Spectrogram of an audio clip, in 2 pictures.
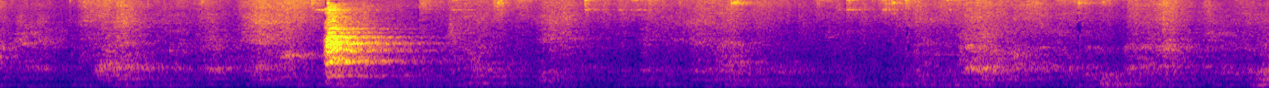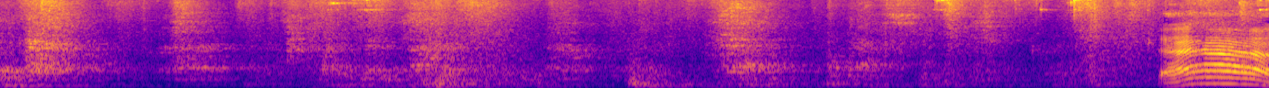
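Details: Two pet dogs, a cane corso named Zeus and a mini schnauzer named Maximus, play fighting indoors, the small one the instigator; sharp harmonic barks burst out near the start and again at the end, amid scuffling and a man talking.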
